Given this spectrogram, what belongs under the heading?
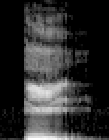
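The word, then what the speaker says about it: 亿: means 100 million and that is pronounced e. E which is only one tone different from E which means one. So the difference between one and 100 million in Mandarin Chinese is a single tone.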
